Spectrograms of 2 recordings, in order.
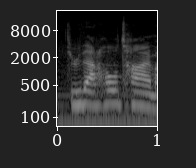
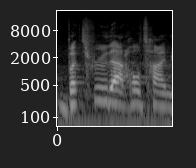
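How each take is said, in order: First: "through that whole time" said again much softer, with a pause before it; softer repeat for emphasis. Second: Said in the usual way. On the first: Shown as a demonstration. Pastor repeating "through that whole time" to his church, softly.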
